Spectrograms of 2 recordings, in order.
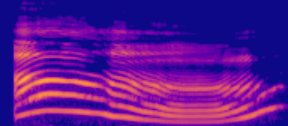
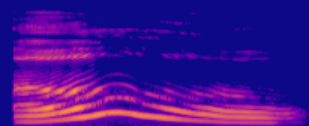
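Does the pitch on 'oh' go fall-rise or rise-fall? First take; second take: fall-rise; rise-fall. First: The pitch falls and then rises on the vowel. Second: The pitch rises and then falls on the vowel. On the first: It shows having no idea what is happening. "a falling and then a rising on that O" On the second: It mocks someone's assumption. "a rising and a falling inflection"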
